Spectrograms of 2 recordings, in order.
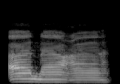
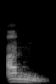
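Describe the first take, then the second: First: It ends with a short final a vowel. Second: The final vowel is dropped, ending on n. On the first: The speaker calls it right. "tapi ana'a" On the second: The speaker calls it wrong. "Bukan dimatikan, bukan an"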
